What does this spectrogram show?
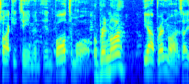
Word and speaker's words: Bryn Mawr: Brian Ma had the first girls hockey team in Baltimore. Oh, Bryn Mawr?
